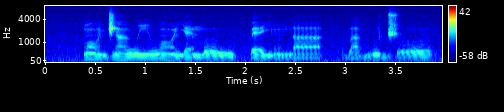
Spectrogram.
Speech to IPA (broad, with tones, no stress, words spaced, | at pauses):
k͡pɔ̃˦˨d͡ʒã˦ wiː˧wɔ̃˦˨ jɛ˦moː˧wu˦ k͡pɛ˧ jũ˨naː˧ | ba˨bu˦ d͡ʒoː˨˦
